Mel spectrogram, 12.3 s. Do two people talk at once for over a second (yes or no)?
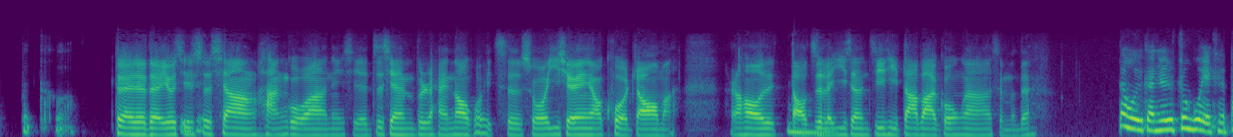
no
